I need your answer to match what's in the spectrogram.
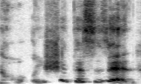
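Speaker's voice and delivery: whispered disbelief that drops back into voice; hushed shock at finding the very spot; breathless whisper at the stone wall; stunned whisper. Retold or imitated. Finding the wall from her vision.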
